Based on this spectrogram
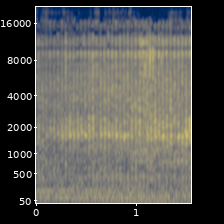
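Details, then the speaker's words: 1996 Mitsubishi Delica L400 Chamonix, 4M40 2.8L intercooled turbo diesel, automatic, 107,231 miles, still cold after a cold start: even, steady diesel clatter with no misses, knocks or smoke; engine healthy. "And that's with it's still cold, you know. It runs real good. Yeah, that motor's solid in this thing."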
